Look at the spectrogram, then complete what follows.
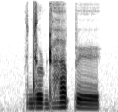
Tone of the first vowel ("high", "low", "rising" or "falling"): low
